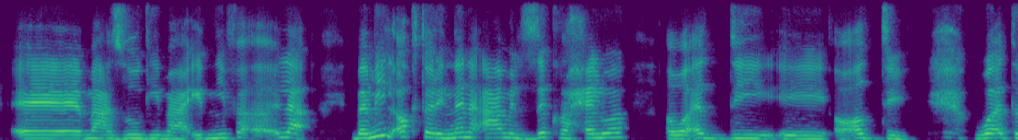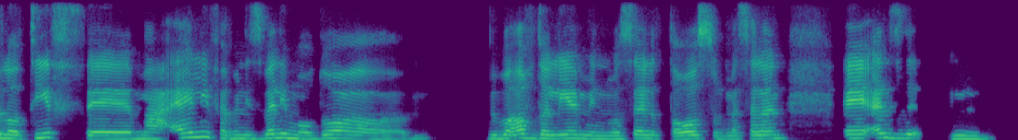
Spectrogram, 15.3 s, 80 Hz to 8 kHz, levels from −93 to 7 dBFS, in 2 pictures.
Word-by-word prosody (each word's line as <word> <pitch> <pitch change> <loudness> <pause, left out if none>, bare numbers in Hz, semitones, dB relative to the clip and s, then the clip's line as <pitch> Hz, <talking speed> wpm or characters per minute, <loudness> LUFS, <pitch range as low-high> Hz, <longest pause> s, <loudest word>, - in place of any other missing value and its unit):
آآ 205 0 +6
مع 200 -1 0
زوجي، 195 0 -2
مع 185 -1 0
ابني، 205 +4 -1
فـلأ، 310 -1 -1 0.3
باميل 290 +10 +4
أكتر 295 -2 +1
إن 230 +1 +2
أنا 265 0 +2
أعمل 245 -2 0
ذكرى 220 +3 -1
حلوة، 240 +4 +1 0.3
أو 195 +1 +2
أأدّي 205 -3 -2 0.4
آآ - - -3
أقضّي 195 -6 -2 0.5
وقت 235 +2 +1
لطيف 225 +5 0
آآ 180 -1 +4
مع 185 -1 -1
أهلي، 270 +3 +2
فبالنسبة 200 -2 -2
لي 235 - +1
الموضوع 205 0 0 1.1
بيبقى 200 +2 +1
أفضل 210 -2 0
ليّا 210 +1 +3
من 185 -3 -5
وسائل 200 +3 -1
التواصل 185 -1 0
مثلًا 195 +4 -2 0.5
آآ - - +9 0.2
أنزل 220 -2 -2 0.3
إمم. 180 +1 -4
205 Hz, 140 wpm, -23 LUFS, 190-230 Hz, 1.1 s, آآ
